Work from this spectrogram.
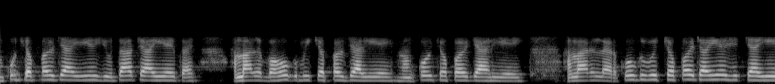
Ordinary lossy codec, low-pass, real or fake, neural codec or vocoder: none; 3.6 kHz; fake; codec, 24 kHz, 0.9 kbps, WavTokenizer, medium speech release version 2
